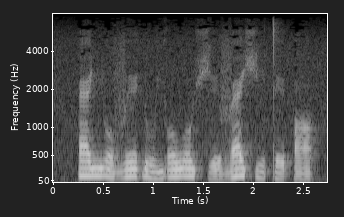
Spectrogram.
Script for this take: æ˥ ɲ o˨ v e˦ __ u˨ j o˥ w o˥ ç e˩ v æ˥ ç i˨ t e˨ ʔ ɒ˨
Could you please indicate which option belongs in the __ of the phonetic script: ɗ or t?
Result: ɗ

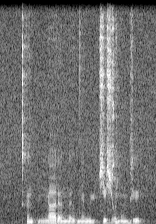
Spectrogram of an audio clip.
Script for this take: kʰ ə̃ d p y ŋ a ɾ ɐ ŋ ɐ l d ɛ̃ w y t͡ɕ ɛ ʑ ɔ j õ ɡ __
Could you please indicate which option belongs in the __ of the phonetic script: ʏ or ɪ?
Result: ɪ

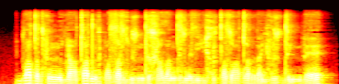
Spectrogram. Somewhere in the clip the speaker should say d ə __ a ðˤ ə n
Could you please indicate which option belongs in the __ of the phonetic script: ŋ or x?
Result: x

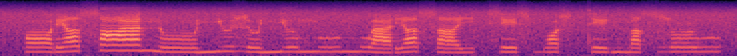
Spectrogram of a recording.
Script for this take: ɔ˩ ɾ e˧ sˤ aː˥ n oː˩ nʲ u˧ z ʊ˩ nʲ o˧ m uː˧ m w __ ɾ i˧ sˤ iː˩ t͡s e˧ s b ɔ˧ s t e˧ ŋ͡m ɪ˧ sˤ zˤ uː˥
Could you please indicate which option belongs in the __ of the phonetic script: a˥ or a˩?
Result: a˩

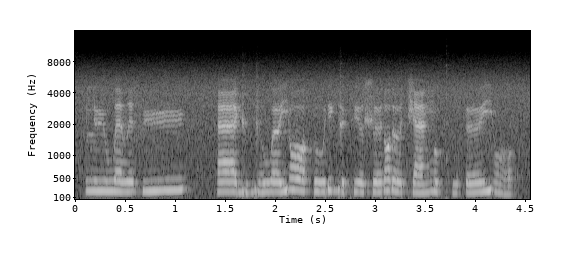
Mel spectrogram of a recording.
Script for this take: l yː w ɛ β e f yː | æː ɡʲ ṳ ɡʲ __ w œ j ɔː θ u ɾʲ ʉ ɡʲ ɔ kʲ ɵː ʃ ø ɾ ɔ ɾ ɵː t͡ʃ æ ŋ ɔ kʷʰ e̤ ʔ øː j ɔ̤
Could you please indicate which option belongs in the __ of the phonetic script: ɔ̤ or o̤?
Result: ɔ̤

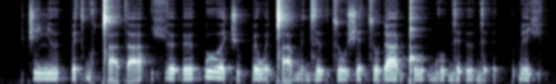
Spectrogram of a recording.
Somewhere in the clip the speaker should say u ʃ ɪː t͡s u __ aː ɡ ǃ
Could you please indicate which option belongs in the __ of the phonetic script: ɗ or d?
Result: ɗ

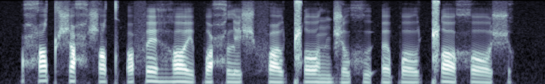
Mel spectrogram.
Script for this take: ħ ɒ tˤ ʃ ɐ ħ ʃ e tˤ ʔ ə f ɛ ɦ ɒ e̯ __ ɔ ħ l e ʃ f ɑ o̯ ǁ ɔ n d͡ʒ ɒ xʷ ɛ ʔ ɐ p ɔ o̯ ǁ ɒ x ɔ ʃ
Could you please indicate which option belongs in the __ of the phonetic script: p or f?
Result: p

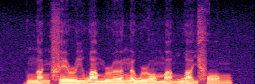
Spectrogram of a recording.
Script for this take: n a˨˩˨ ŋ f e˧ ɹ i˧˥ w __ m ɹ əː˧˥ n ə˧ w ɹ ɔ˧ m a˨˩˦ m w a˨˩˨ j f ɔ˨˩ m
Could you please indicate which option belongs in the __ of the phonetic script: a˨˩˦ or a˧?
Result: a˧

